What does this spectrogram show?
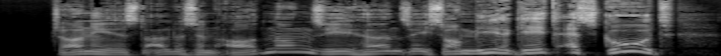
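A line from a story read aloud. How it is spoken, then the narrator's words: Shouting. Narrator (German): schrie Johnny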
